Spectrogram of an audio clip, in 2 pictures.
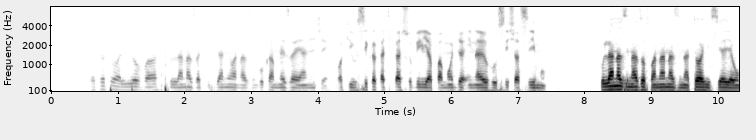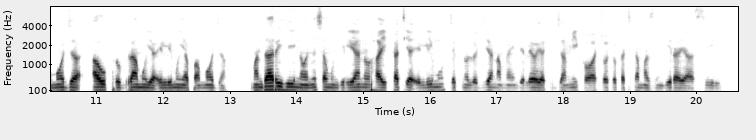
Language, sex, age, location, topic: Swahili, male, 18-24, Nairobi, education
